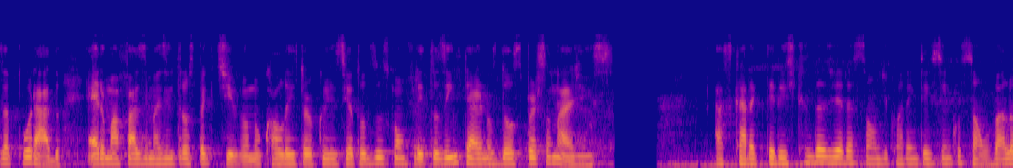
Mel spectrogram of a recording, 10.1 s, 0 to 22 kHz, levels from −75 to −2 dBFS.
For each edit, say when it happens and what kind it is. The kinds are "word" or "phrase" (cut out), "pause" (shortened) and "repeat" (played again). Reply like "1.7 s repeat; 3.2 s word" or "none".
none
